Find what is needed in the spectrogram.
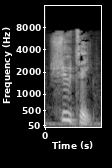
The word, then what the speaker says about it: Ncuti: Butch has corrected us and said Ncuti, as it's written down phonetically, is pronounced shooty.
